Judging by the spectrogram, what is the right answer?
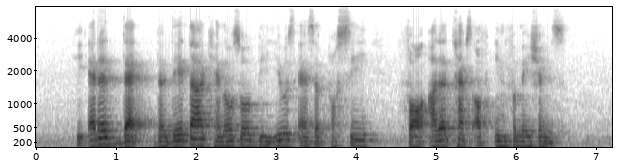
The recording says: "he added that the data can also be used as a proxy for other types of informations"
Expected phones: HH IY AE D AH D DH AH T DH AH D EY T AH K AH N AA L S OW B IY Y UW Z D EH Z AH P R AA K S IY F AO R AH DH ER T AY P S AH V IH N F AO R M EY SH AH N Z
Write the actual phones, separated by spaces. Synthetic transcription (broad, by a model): HH IY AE D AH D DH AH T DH AH D EY T AH K AH N AA L S OW B IY Y UW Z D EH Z AH P R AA S IY F AO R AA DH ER T AY P S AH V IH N F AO M EY SH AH N S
